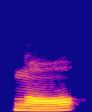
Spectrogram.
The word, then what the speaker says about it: 我: 夫怕耶 The fifth tone is a rising tone. 我 It starts low and then rises to the middle of your range.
